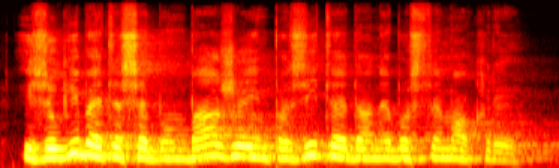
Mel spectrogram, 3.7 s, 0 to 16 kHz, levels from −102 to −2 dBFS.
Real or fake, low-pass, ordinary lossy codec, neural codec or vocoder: real; 14.4 kHz; none; none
